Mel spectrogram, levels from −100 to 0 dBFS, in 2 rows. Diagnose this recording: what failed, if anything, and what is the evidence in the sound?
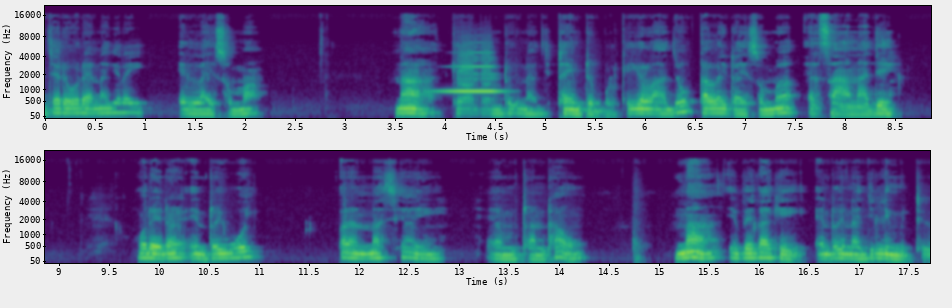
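The failure is on the analogue side, a loudspeaker feedback squeal: from 3.79 to 4.76 s a 934 Hz tone swells up in under half a second, sitting a few dB above the speech, then cuts just before "naji timetable keyiolo ajo". The mic heard its own speaker and that frequency ran away.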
